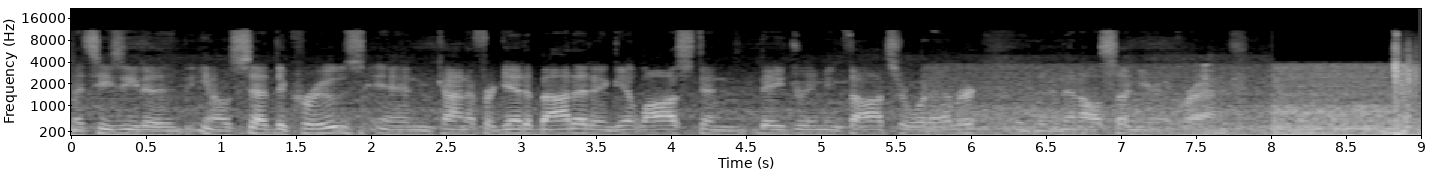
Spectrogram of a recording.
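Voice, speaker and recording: A man talks with hardly any pauses against noticeable background noise. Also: moderate pace. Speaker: sheriff's sergeant. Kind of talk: interview answer.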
